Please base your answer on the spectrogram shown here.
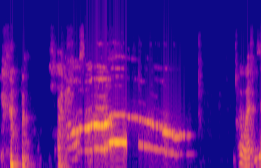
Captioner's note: howling sound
